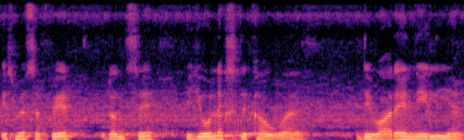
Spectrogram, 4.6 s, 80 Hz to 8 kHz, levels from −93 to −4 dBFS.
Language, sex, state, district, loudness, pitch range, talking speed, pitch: Hindi, male, Bihar, Sitamarhi, -21 LUFS, 140-160 Hz, 140 wpm, 150 Hz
